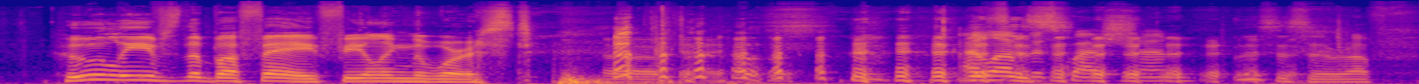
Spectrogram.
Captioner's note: laughter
